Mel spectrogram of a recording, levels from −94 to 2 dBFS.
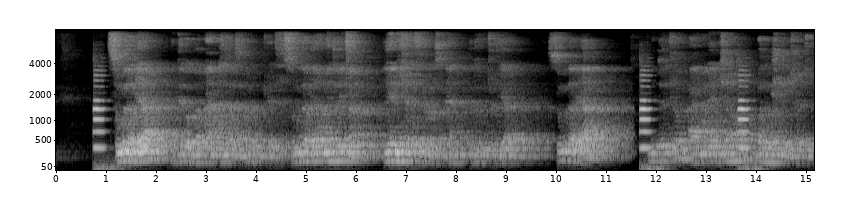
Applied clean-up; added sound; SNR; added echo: none; Wind instrument, woodwind instrument; -3 dB; reverberation time 2.1 s.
